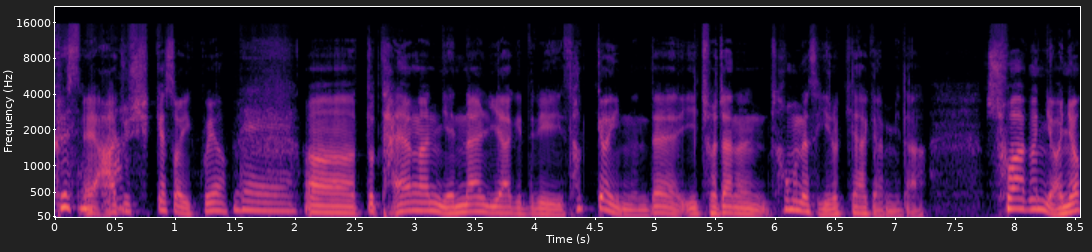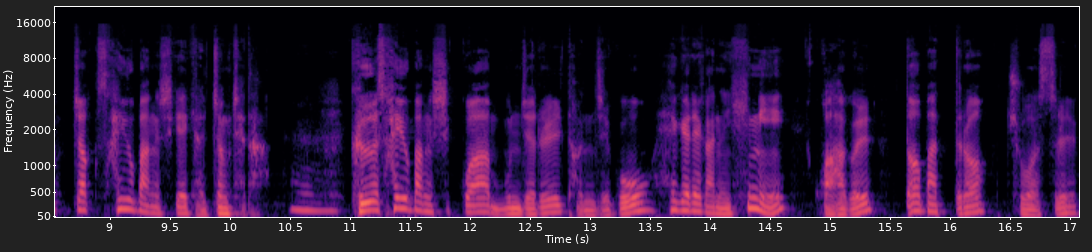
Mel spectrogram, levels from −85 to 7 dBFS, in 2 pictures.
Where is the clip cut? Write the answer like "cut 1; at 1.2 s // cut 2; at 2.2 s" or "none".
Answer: none

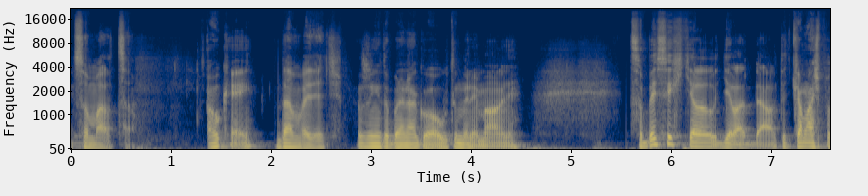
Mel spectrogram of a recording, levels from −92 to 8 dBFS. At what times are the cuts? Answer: cut 1; at 2.8 s

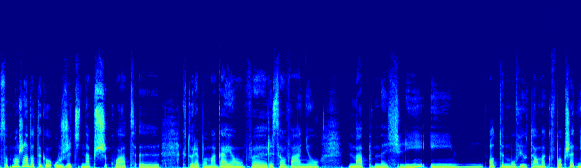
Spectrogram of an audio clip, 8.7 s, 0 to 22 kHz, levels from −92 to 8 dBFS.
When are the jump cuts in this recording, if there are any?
cut 1; at 2.7 s

